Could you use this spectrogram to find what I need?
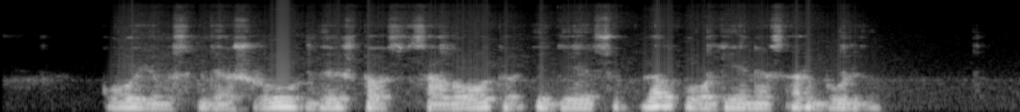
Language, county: Lithuanian, Šiauliai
